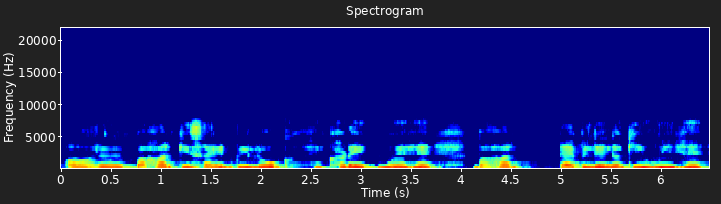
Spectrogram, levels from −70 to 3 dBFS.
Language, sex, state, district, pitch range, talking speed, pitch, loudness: Hindi, female, Rajasthan, Jaipur, 180-205 Hz, 130 wpm, 195 Hz, -14 LUFS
